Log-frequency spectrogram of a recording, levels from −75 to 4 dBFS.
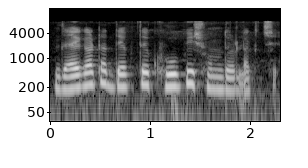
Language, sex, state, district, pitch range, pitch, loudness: Bengali, female, Tripura, Dhalai, 190-230 Hz, 210 Hz, -16 LUFS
